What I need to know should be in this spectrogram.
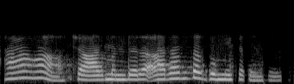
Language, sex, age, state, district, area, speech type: Sindhi, female, 30-45, Maharashtra, Thane, urban, conversation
